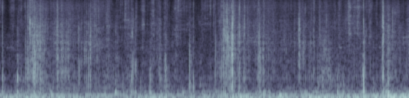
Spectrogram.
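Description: Small pieces of a pressed gym chalk slab, made of magnesium carbonate and sand, solid and crumbly, are squeezed and crumbled between fingers and palms over a plastic tub of white powder. Dense, continuous crunching and crinkling crackles run throughout, with a low rumble underneath and bright, short snaps that die away almost instantly.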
